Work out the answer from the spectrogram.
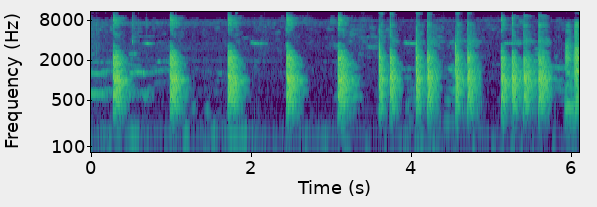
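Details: A Nias hill myna giving a funny, strange vocalisation: a long series of loud, harsh downward-sweeping squawks, first spaced about every 0.7 seconds, then coming faster in quick clusters.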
